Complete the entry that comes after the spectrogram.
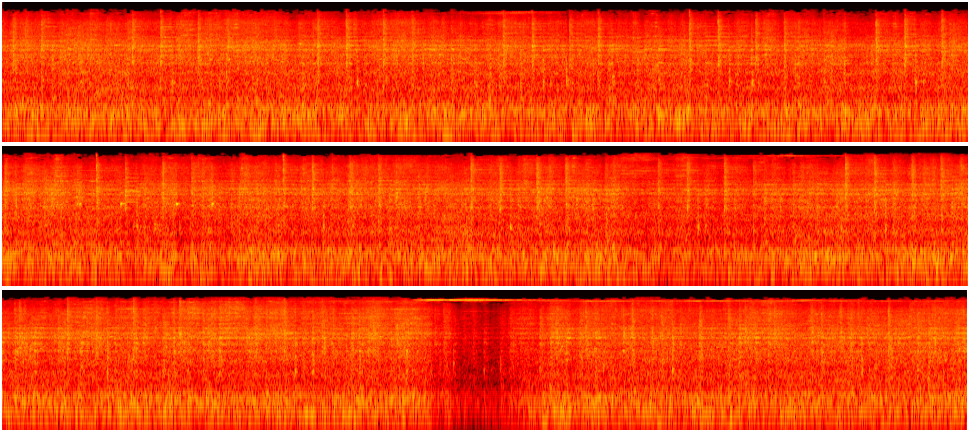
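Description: Long freight train of railway tank cars rolling steadily past, its wheels running over the rails with a continuous rumble. The sound drops away briefly about three-quarters of the way through, then returns.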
